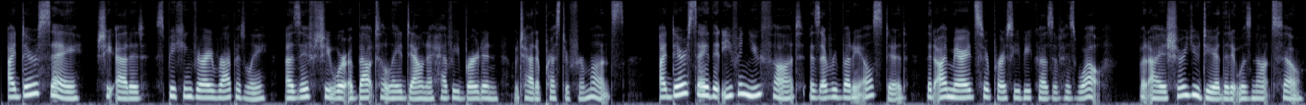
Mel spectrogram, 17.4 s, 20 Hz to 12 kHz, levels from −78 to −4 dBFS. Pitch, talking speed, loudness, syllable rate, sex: 190 Hz, 170 wpm, -19 LUFS, 5.1 syllables/s, female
